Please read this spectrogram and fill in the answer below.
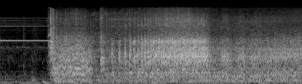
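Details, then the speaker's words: Kohler commercial diesel standby generator with a full fuel tank, started via the 3-position start-stop switch during a pre-storm test: cranks about 1.5 seconds, catches and settles into a steady even run; clean, healthy start. "So at this point we're going to go ahead and start the engine. We're going to move the 3-position start-stop switch to the off position, and then we're going to flip it to run, and it should start."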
